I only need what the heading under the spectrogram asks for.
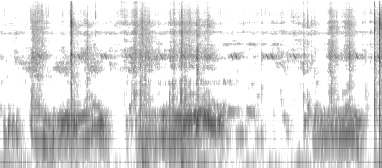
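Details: Pigeons of local and foreign bloodlines, kept indoors: low, throaty rolling coos in three bursts about two seconds apart. A steady high thin tone and scattered sharp chirps and clicks run behind them.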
